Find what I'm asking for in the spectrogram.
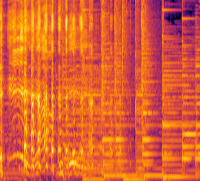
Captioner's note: all laughing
